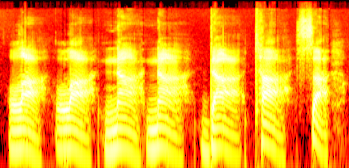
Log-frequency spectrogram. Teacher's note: If you're going to use an L mouth, you should be using it for all of these consonants because they're what are called alveolar consonants. They are all produced by touching the tip of your tongue to the alveolar ridge behind the teeth. None of these consonants even involve the teeth in any way.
